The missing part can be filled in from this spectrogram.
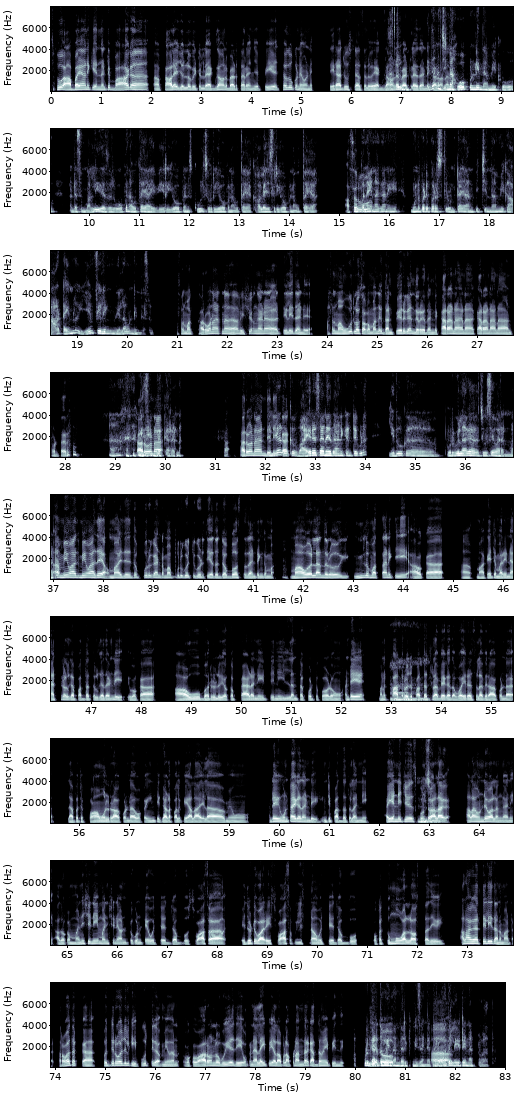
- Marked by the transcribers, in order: in English: "రీఓపెన్ స్కూల్స్"; in English: "కాలేజేస్"; other background noise; in English: "ఫీలింగ్"; giggle; laughing while speaking: "ఆ! నిజంగా. కరోనా"; tapping; in English: "నాచురల్‍గా"
- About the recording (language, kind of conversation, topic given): Telugu, podcast, ఆన్‌లైన్ కోర్సులు మీకు ఎలా ఉపయోగపడాయి?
